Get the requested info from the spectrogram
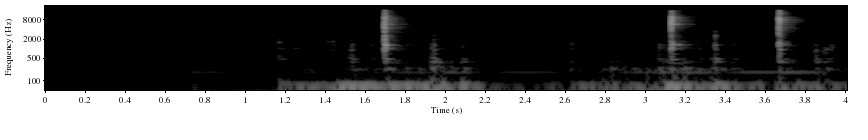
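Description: Close handling noise with a low rumble and three sharp clicks of a wooden colour pencil being handled and set down on the sketchbook, over a faint steady hum. It starts abruptly under a second in.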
